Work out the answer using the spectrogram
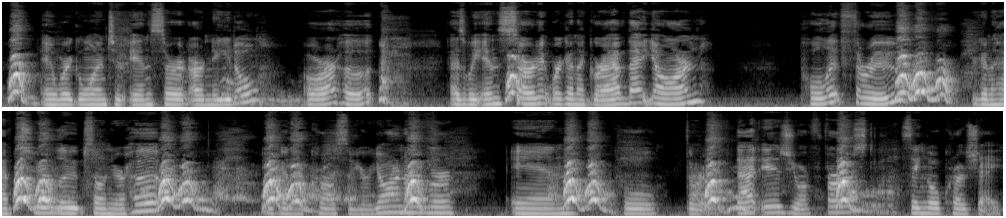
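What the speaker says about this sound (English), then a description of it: "I apologize for the dogs barking." Dogs bark and yip intermittently in the background while someone talks steadily throughout, the barks scattered and partly masked under her voice.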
